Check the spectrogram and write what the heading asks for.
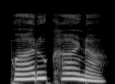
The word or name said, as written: ಪೀರಖಾನಿ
